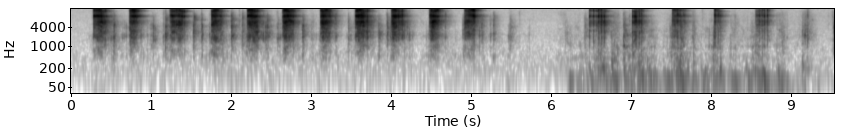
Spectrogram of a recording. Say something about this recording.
Sound of torque wrench in a garage.
Recored with a Zoom H1.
